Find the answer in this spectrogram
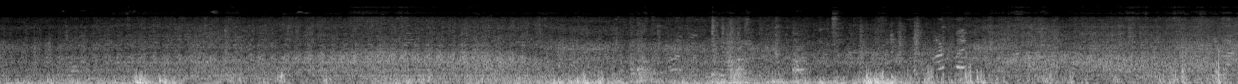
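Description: Farm tractor towing a passenger wagon at low speed: a steady low engine rumble with the wagon rattling and a few sharp knocks, the loudest about a second and a half in and near nine seconds.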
